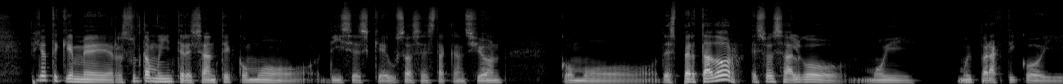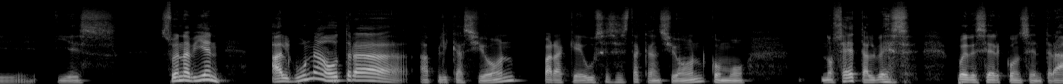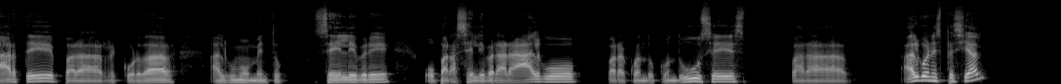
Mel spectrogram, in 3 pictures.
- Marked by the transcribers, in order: laughing while speaking: "tal vez"
- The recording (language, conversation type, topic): Spanish, podcast, ¿Cuál es tu canción favorita y por qué?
